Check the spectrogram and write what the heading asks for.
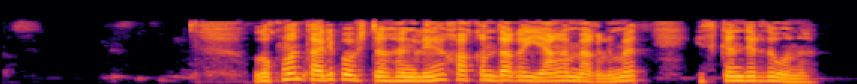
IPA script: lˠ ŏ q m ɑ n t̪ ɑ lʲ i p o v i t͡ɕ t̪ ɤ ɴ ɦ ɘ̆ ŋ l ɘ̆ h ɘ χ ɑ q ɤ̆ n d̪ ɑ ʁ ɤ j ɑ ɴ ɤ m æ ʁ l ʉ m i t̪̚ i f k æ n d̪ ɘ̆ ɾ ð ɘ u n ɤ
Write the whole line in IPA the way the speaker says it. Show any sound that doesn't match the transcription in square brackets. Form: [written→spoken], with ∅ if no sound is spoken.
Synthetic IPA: lˠ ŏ q m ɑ n t̪ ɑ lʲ i p o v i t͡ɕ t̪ ɤ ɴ ɦ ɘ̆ ŋ l ɘ̆ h ɘ χ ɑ q ɤ̆ n d̪ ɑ ʁ ɤ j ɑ ɴ ɤ m æ ʁ l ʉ m [i→æ] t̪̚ i [f→θ] k æ n d̪ ɘ̆ ɾ ð ɘ u n ɤ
